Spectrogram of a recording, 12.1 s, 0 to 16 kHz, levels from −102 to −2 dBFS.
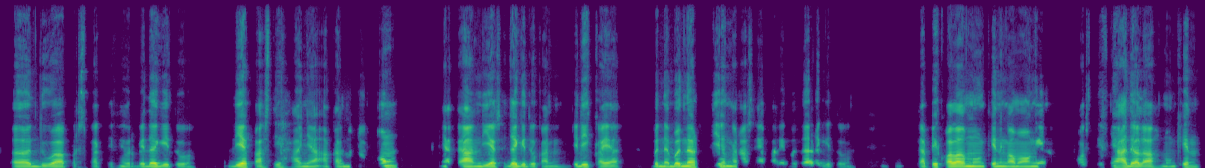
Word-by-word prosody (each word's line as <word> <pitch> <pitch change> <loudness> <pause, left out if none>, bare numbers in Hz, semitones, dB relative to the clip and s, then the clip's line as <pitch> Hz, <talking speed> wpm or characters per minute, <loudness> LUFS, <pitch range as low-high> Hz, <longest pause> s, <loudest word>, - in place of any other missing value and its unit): eee, 95 -1 +2
2 95 0 +1
perspektif - - -16
yang 95 -2 -9
berbeda 95 +3 +1
gitu. 90 -2 -5 0.5
Dia 115 +2 +9
pasti 100 +6 -6
hanya 95 -1 -4
akan 95 0 -9
ngomong, 125 +1 -3 0.5
kenyataan 95 +1 +2
dia 95 - +5
saja 110 - +2
gitu 90 - -2
kan. 85 0 -8 0.2
Jadi 120 - +2
kayak, 90 0 0 0.4
benar-benar 95 +4 +4 0.2
dia 110 - -1
ngerasa 105 - -7
yang - - -32
paling - - -14
benar, - - -3
gitu. - - -18 0.8
Tapi - - -2
kalau 110 -1 +9
mungkin 105 +1 +1
ngomongin 100 0 0 0.3
positifnya 135 - -9
adalah, 95 -3 +3
mungkin, 120 +8 -4
95 Hz, 160 wpm, -25 LUFS, 95-105 Hz, 0.8 s, Dia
